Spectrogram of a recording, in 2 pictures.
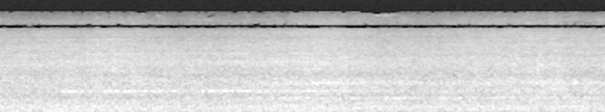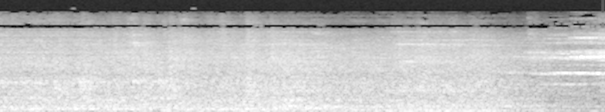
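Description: A subway train rumbles loudly away down the tracks, echoing in the station.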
